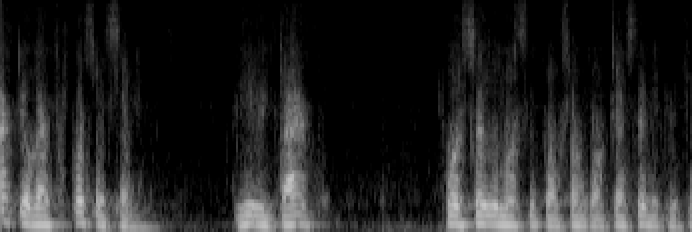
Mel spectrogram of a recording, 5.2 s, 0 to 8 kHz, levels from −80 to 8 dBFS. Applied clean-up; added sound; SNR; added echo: neural separator model SepFormer DNS4.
